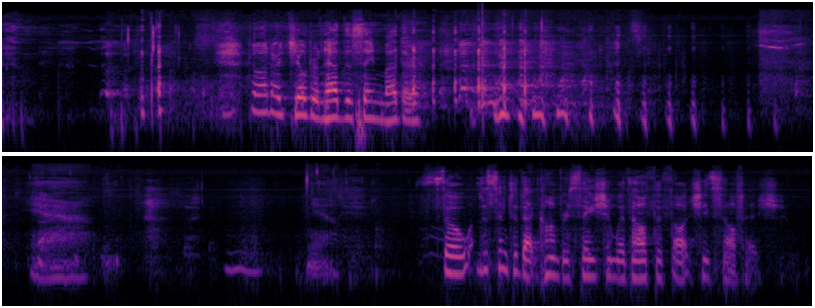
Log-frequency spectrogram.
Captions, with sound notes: (laughing) - God, our children had the same mother. (laughing) - Yeah. Yeah. - So listen to that conversation without the thought she's selfish.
